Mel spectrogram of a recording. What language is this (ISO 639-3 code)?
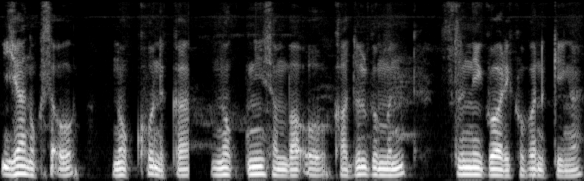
grt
